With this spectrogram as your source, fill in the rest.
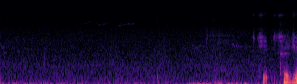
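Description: Footsteps crunch on gravel and dry grass.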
